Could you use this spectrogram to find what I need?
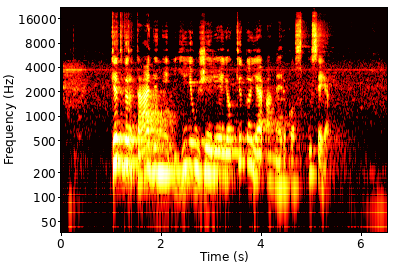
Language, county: Lithuanian, Šiauliai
